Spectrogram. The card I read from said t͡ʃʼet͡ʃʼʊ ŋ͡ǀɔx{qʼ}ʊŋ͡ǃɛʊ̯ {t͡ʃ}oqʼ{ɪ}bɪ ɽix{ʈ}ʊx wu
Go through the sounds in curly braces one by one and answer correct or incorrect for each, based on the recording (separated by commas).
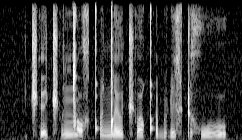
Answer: correct, incorrect, correct, correct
